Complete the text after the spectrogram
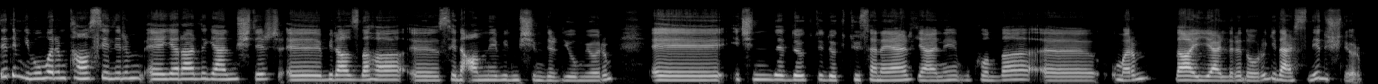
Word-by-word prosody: dediğim 365 -1 -2
gibi, 265 -2 -1
umarım 290 +1 +2
tavsiyelerim, 275 0 +1
eee, 245 - +1
yararlı 250 +1 +4
gelmiştir. 240 0 0
Eee, 210 0 +2
biraz 215 -1 +2
daha, 215 0 +3
eee, 190 0 -2
seni 210 +2 -1
anlayabilmişimdir 200 -2 -2
diye 185 -1 -4
umuyorum. 180 +7 -4 0.4
Eee, 195 0 +2
içini 225 -1 -3
de 210 -2 +1
döktü 205 0 0
döktüysen 195 +1 -2
eğer, 195 +3 +3
yani, 190 +2 -1
bu 200 - -13
konuda, 210 +3 -2
eee, 180 0 -1 0.2
umarım 225 +7 -2 0.2
daha 200 0 +7
iyi 190 0 -1
yerlere 185 +1 +1
doğru 180 +4 -3
gidersin 200 -5 0
diye 265 +3 -1
düşünüyorum. 250 - -7
210 Hz, 145 wpm, -22 LUFS, 195-240 Hz, 0.4 s, daha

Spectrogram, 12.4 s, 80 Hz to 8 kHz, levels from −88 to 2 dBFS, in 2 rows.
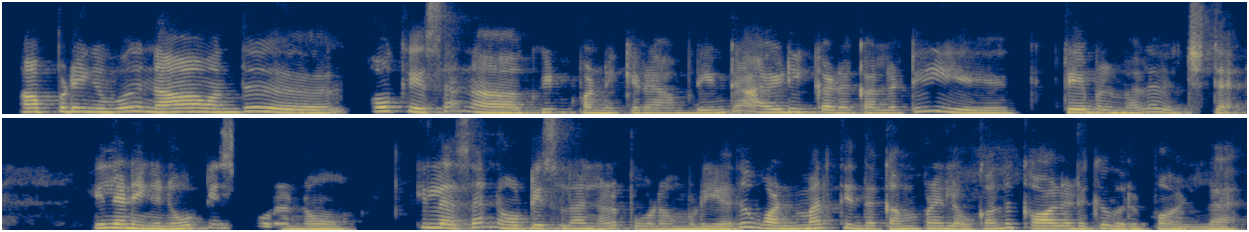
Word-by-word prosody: அப்டிங்கும்போது 270 0 +2
நான் 265 +2 +5
வந்து, 245 +4 +1 0.6
"ஓகே 305 -3 +1
சார், - - -7
நான் 200 -3 +3
குயிட் 220 +1 -6
பண்ணிக்கிறேன்" 185 0 -1
அப்டினுட்டு 185 +3 -3
ஐடி 235 +2 +2
கார்ட 210 -2 +1
கழட்டி 195 +9 -4 0.7
டேபிள் 215 -2 +3
மேல 190 +5 -2
வைச்சிட்டேன். 205 +1 -3 0.5
"இல்ல 270 - +4
நீங்க 215 -4 +3
நோட்டீஸ் 240 +4 -3
போடணும். 180 -2 +1 0.4
இல்ல 285 -1 +3
சார் 300 +2 -3
நோட்டீஸ் 225 0 0
எல்லாம் 205 -1 0
என்னால 195 +3 -1
போட 190 -1 -3
முடியாது. 175 +1 +2
1 205 -1 +2
மந்த் 260 +2 0
இந்த 200 0 -1
கம்பெனியில 200 +1 0
உட்கார்ந்து 205 +9 -3
கால் 205 0 +4
எடுக்க 195 +3 -2
விருப்பம் 175 0 0
இல்ல. 165 +2 -1
205 Hz, 170 wpm, -23 LUFS, 190-245 Hz, 0.7 s, நான்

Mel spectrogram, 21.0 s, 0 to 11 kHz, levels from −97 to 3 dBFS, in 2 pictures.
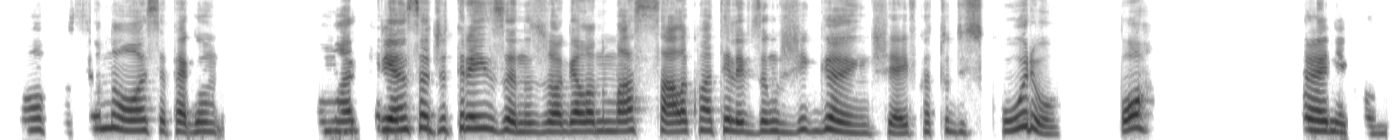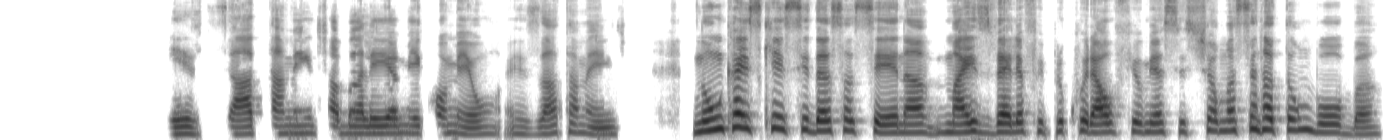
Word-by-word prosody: Pô, 255 0 -5
funcionou. 265 +1 -1
Você 235 -1 -6
pega 220 -1 -1
um 220 -1 -5 0.7
uma 230 +1 -2 0.2
criança 265 +3 +4
de 265 +1 -6
3 285 -3 0
anos, 210 -3 +1
joga 215 +1 0
ela 225 0 +4
numa 230 +1 -1
sala 230 -2 0
com 250 - -13
uma 240 - +1
televisão 225 -2 -1
gigante, 210 -5 -2
aí 180 0 +1
fica 215 +4 -11
tudo 210 -1 -12
escuro. 230 - -3 0.4
Pô. 275 +4 +3 1.2
Pânico. 225 -8 +1 1.4
Exatamente, 170 +2 -3
"a - - -1
baleia 175 +1 +1
me 175 -1 -5
comeu", 170 -4 -5
exatamente. 165 0 -6 0.5
Nunca 275 +9 +7
esqueci 285 -2 +1
dessa 235 0 +3
cena. 195 -3 +2
Mais 195 0 +2
velha, 210 +2 +5
fui 220 +1 -8
procurar 225 -3 +2
o 205 - -3
filme 205 0 -2
e - - +3
assistir. 210 +2 -6
É - - +1
uma 235 +1 0
cena 265 +2 +4
tão 255 +1 -1
boba. 165 -6 -2
220 Hz, 135 wpm, -24 LUFS, 185-245 Hz, 1.4 s, Nunca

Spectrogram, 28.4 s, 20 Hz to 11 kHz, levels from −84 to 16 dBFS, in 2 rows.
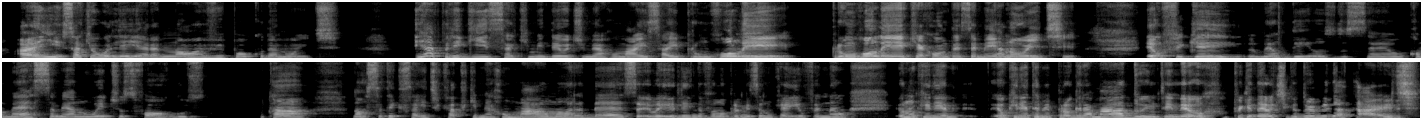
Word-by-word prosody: Aí 260 +4 +6
só 245 +3 +5
que 245 +3 -6
eu 275 - -3
olhei 215 -3 -1
era 190 -1 -3
nove 235 +5 -2
e 250 - -11
pouco 220 -2 -7
da 210 -1 -7
noite. 170 - -7 0.8
E - - 0
a - - +4
preguiça 180 - -2
que 170 +1 -12
me 165 -1 -6
deu 155 -1 -2
de 155 +2 -9
me 165 - -5
arrumar 160 -1 -1
e 170 - -3
sair 170 -1 -2
pra 190 - -9
um 190 +1 -5
rolê, 190 -4 +5 0.3
pra 210 +2 -1
um 225 0 +2
rolê 210 -2 +7
que 210 0 -6
ia - - +8
acontecer 200 0 -1
meia-noite. 180 -4 +1 0.7
Eu - - +5
fiquei: 180 - 0
"Meu 195 +4 -6
Deus 195 -1 -8
do 180 +1 -15
céu, 180 0 -8
começa 215 +5 -1
meia-noite 205 +2 -5
os 210 +1 -5
fogos?". 195 -4 -5 0.6
Tá. 200 -3 +1 0.4
Nossa, 220 +1 0
ter 235 +1 -5
que 230 - -11
sair 225 +1 -5
de 240 - -8
ca 220 -3 -5
ter 220 - -14
que 255 - -11
me 255 - -6
arrumar, 225 -6 -1
uma 215 +1 -3
hora 270 +3 -4
dessa? 220 +4 -1
Eu 215 - -2
e - - +3
ele 225 +2 -4
ainda, 230 -1 -5
falou 225 0 -6
pra 225 0 -6
mim: 215 -1 -5
"Você 215 - -4
não 265 - -6
quer 200 -5 -4
ir?" - - -6
Eu 235 - -8
falei: 265 +3 -5
"Não, 285 +1 -4 0.5
eu 260 - 0
não 280 - +2
queria 280 -1 -1 0.3
eu 285 - -1
queria 285 +1 0
ter 315 +2 0
me 290 - -2
programado", 280 - +4
entendeu. 190 +5 +4 0.3
Porque - - +1
daí 245 +1 +5
eu 240 - +4
tinha 250 +6 -4
dormido 245 -2 -2
à - - 0
tarde. - - +3
215 Hz, 180 wpm, -25 LUFS, 190-245 Hz, 0.8 s, ia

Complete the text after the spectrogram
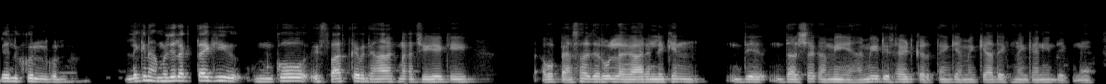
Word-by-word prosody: बिल्कुल, 145 -1 +3
बिल्कुल। 120 -1 -2 0.7
लेकिन 185 +5 +3
अ, 170 - +2
मुझे 160 +3 +4
लगता 170 0 +2
है 175 - +6
कि 175 0 +3
उनको 135 +1 0 0.3
इस 135 - -13
बात 140 +1 +2
का 150 - +3
भी 140 - +3
ध्यान 130 -1 +1
रखना 130 -1 -3
चाहिए 120 0 +2
कि 120 -1 0 0.8
वो 120 +1 0
पैसा 115 +4 -1
ज़रूर 125 +1 +2
लगा 115 -2 +3
रहे 120 0 0
हैं 120 - +3
लेकिन 120 0 -1 0.5
दे 120 -1 +2 0.3
दर्शक 120 +2 -1
हम 115 0 -2
ही 115 - +3
हैं। 110 - -3
हम 110 +3 -3
ही 130 - +1
डिसाइड 120 -1 -2
करते 115 0 -5
हैं 115 - -5
कि 120 - -3
हमें 110 0 -5
क्या 110 0 -2
देखना 115 0 -5
है, 110 - -5
क्या 110 0 -6
नहीं 110 0 -3
देखना 105 -1 -7
है 100 - -6
120 Hz, 235 wpm, -19 LUFS, 115-135 Hz, 0.8 s, है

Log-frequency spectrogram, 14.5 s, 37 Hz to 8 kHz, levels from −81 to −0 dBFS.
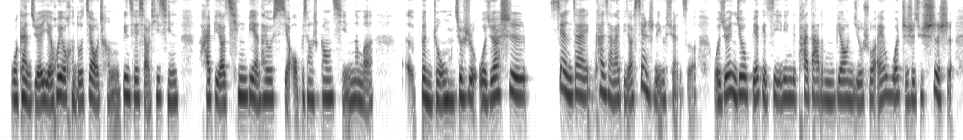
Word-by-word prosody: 我 180 -1 0
感 180 -3 +2
觉 160 0 +2
也 165 -2 +3
会 215 +4 +4
有 200 - +5
很 185 -2 -5
多 165 +1 -1
教 175 -2 +1
程。 170 +1 -7
并 205 0 +2
且 190 -1 0
小 185 - +1
提 195 - -4
琴 175 -3 +2 0.3
还 180 - -3
比 180 -1 -3
较 155 0 +2
轻 195 +5 +4
便， 190 -5 +1
它 180 - -3
又 185 - +1
小， 185 -1 +5
不 - - -9
像 185 0 -1
是 175 - -9
钢 190 0 -1
琴 195 -1 0
那 180 - -2
么， 170 0 -4 0.5
呃， 295 - -9
笨 185 -5 +2
重。 170 0 0
就 200 +3 +2
是 190 0 +1
我 175 - +1
觉 180 +3 -1
得 210 - +3
是 205 -4 +2 0.3
现 240 -7 +1
在 205 -2 0
看 235 +3 -3
下 200 -3 -2
来 175 +1 -2
比 180 - -9
较 165 - -2
现 255 +8 +3
实 195 - -8
的 - - -4
一 - - -6
个 - - -5
选 180 +5 -8
择， 215 -2 -3 0.2
我 - - -1
觉 170 - +2
得 235 - +3
你 220 - +3
就 215 +1 +3
别 195 -2 -1
给 190 -3 -3
自 - - 0
己 175 - -2
定 190 - -1
一 - - -2
个 185 - -3
太 190 +1 -4
大 190 -1 -4
的 175 - -7
目 170 -1 -4
标， 180 0 -2
你 175 - -3
就 170 -1 -4
说 185 +1 -5
诶 185 - -4
我 205 -2 -2
只 195 -4 -7
是 175 0 -3
去 200 - -5
试 220 +2 +2
试， 190 - -4
185 Hz, 330 characters per minute, -23 LUFS, 175-200 Hz, 0.5 s, 有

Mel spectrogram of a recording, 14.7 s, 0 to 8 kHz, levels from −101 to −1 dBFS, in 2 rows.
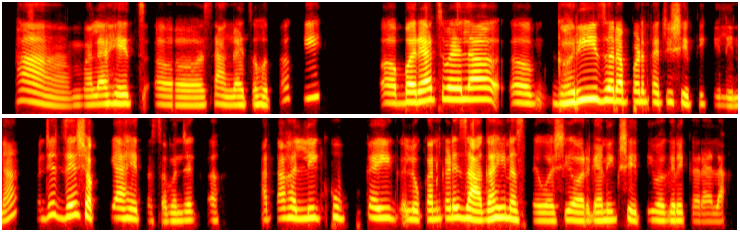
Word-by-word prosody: हां. 200 -12 -3
मला 180 +2 -2
हेच 195 0 -1
अ, 170 -2 -6
सांगायचं 175 -1 -7
होतं 180 - -9 0.2
की 320 +3 -3 0.6
अ, 210 -1 -2
बऱ्याच 235 +7 +7
वेळेला 285 0 +6 0.3
अ, 215 -1 -1 0.3
घरी 230 +9 +6
जर 265 0 +5
आपण 235 -1 +3
त्याची 225 +1 -5
शेती 195 -3 -4
केली 165 -4 -15
ना 180 - -7
म्हणजे 275 - -10
जे 270 +2 +5
शक्य 240 -2 0
आहे 220 -1 0
तसं 165 -1 -14
म्हणजे 175 +2 -7
अ, 180 - -13 0.5
आता 205 +3 -8
हल्ली 225 0 -1
खूप 245 -4 -4 0.2
काही 230 -2 0 0.2
लोकांकडे 210 +4 -1
जागाही 215 0 +5
नसते 200 -5 -2
हो 175 - -4
अशी 170 +3 -5
ऑर्गेनिक 180 +1 -3
शेती 190 -2 -5
वगैरे 175 0 -4
करायला. 165 0 -12
205 Hz, 155 wpm, -24 LUFS, 180-235 Hz, 0.6 s, बऱ्याच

